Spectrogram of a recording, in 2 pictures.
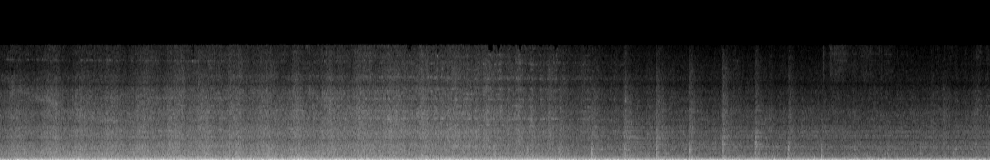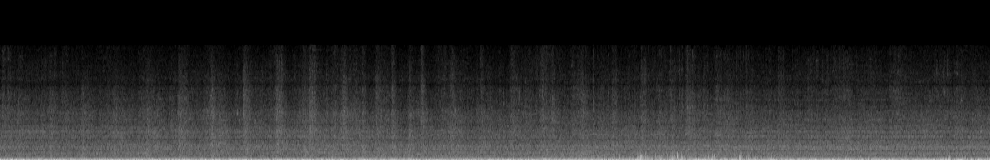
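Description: Cars of a mixed freight train rolling past close by: a loud, steady rumble of steel wheels on the rails, with a run of repeated light clacks through most of it.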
